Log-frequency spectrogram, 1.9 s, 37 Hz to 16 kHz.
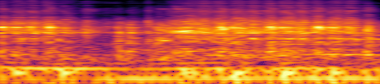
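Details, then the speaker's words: Yamaha R15 V2 after cleaning the throttle body, tank and fuel filter and fitting a new spark plug and ignition coil: uneven, stumbling idle with irregular dropouts and rattle, then it stalls; owner blames fuel starvation from the fuel pump and will replace it. "Ayan yung palya Ayan oh di ba kinakapos ng gas sa fuel pump ayan so Papalitan natin yan"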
